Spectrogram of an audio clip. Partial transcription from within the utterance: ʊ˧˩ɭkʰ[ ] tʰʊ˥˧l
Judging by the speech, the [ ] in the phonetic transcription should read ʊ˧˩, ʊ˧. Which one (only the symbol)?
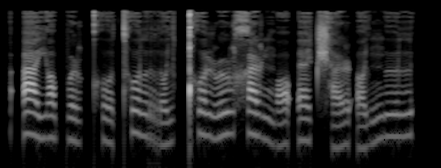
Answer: ʊ˧˩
